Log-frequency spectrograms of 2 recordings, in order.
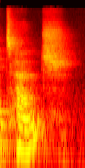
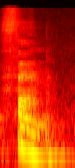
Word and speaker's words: tanh: do you say it right i say tanch some people say fam okay it depends what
